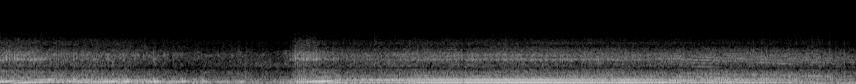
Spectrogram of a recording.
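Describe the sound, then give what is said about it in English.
An old jalopy's engine rumbles steadily, then revs up around the third second as it pulls forward and is driven across the road, keeping on at a low, chugging drone. “Now drive this jalopy across the road.”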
